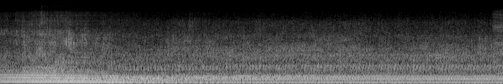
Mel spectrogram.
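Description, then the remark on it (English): A boat engine drones steadily in the distance, a continuous low, humming rumble carried across open water, with no voices present. “And a boat on the water, the sound travels right across the water. Even when you're way miles away from where the boats are, you can still hear this rumbling.”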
